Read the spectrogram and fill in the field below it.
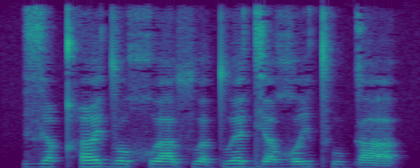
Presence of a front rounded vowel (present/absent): absent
